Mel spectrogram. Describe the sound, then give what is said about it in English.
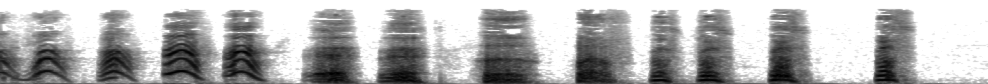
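A person on a radio show imitates a dog barking, giving about a dozen short, voiced woofs in a loose rhythm, the first few high and yelping, the later ones deeper and gruffer, fairly loud. “They have a radio show and they're just barking.”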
